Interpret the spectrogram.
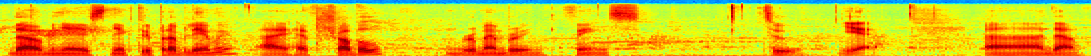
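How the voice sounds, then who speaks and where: Low-voiced young man teaching, hesitant. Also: fairly even intonation, unhurried, a little mellow. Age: 20s. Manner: hesitant, explanatory, switches into English examples. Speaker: English teacher, video host. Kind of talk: casual lesson commentary on a film.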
